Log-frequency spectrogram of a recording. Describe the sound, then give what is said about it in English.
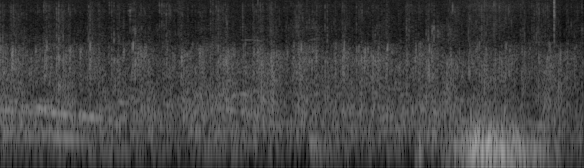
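A church audience claps steadily in praise to the Lord, a dense wash of many hands with scattered voices and cheers mixed in, sustained throughout at moderate level. “And would you clap your hands and lift your hands and give praise to the Lord today?”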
